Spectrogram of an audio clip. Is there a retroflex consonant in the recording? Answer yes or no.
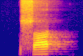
yes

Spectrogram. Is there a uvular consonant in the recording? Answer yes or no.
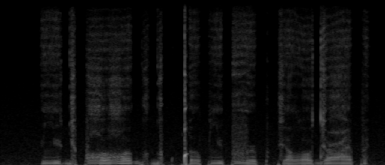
yes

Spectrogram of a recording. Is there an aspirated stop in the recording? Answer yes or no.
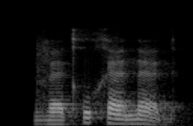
yes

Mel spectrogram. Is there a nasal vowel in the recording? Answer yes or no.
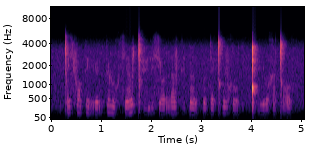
yes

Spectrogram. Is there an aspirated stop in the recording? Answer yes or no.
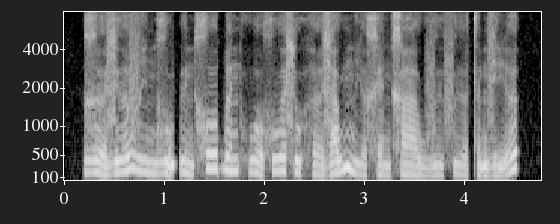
no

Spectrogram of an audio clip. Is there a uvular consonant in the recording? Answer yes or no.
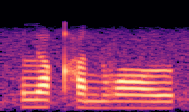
yes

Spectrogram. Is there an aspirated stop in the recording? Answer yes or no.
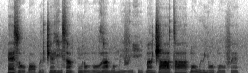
no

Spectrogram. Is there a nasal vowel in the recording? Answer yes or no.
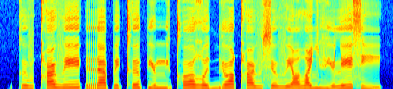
no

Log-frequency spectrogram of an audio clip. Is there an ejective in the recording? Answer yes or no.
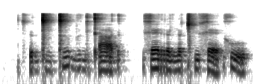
yes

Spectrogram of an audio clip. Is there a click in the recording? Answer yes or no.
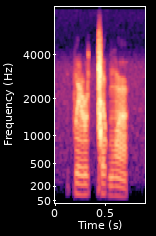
yes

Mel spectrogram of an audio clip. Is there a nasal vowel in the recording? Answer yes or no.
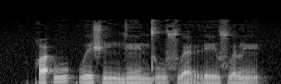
yes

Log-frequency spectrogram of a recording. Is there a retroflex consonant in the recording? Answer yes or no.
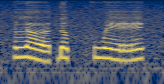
no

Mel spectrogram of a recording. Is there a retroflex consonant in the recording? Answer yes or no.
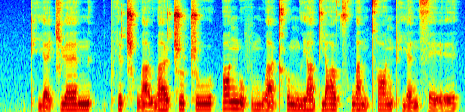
yes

